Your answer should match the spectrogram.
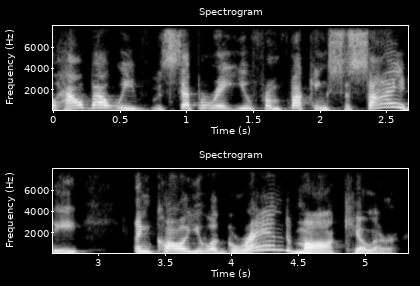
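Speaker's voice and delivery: hammed-up mock bribe pitch; mocking sarcasm. Mocking the state's offers.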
